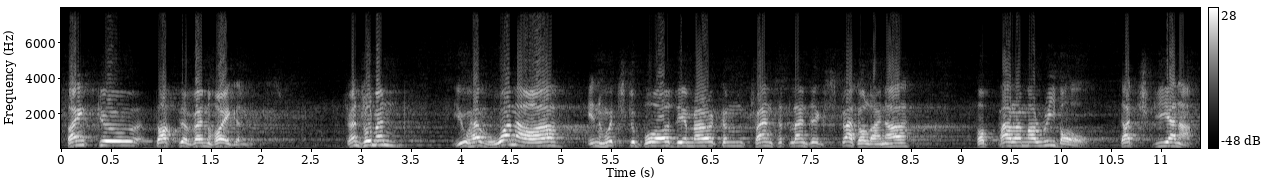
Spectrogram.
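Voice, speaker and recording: A man playing a formal, commanding spymaster who gives orders in measured phrases, in a 1940s radio drama. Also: sits high, a bit bright, poor audio. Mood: grave, formal. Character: formal, authoritative male chief of a secret agency.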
